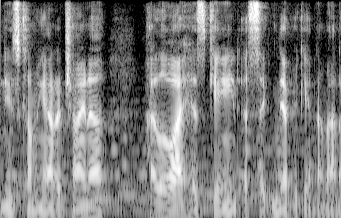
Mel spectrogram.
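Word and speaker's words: Hailuo: hey Halo hu huo how do you pronounce h AI hi I would not have expected that hyoi okay all right so now we know so this hyoi AI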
